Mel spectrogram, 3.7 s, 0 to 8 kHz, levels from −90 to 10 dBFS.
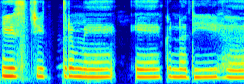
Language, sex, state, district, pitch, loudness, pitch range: Hindi, female, Uttar Pradesh, Shamli, 265 Hz, -17 LUFS, 260-285 Hz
